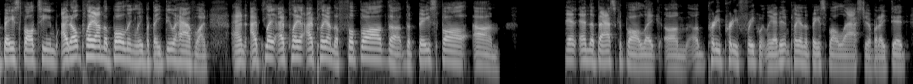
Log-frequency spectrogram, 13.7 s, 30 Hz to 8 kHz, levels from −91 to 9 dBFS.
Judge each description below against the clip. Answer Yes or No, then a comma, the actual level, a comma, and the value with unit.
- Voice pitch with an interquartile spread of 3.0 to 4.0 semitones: No, average, 4.5 semitones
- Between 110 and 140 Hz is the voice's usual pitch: Yes, low, 135 Hz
